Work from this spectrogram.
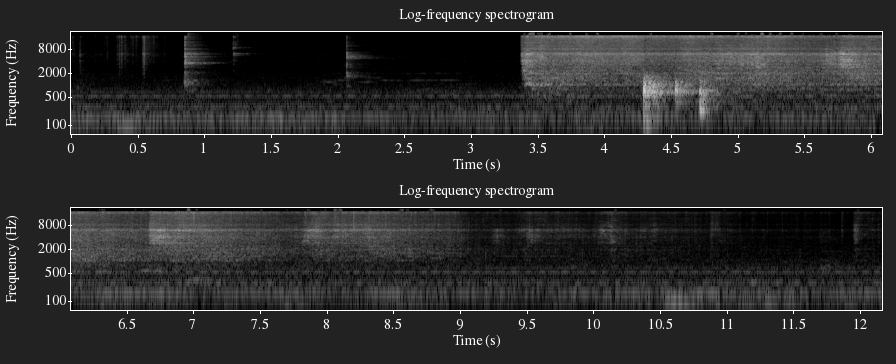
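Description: Moong dal and ragi dosa batter hits a hot, lightly oiled griddle with a sudden loud sizzle after a few soft clinks of utensils, then keeps frying in a steady hiss that slowly softens, with occasional scraping.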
